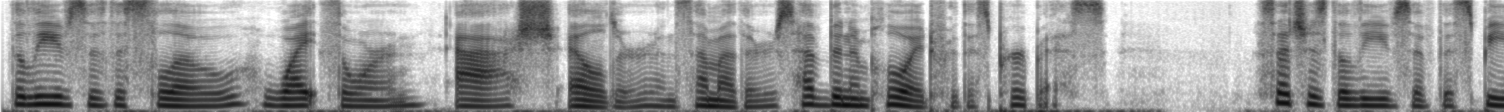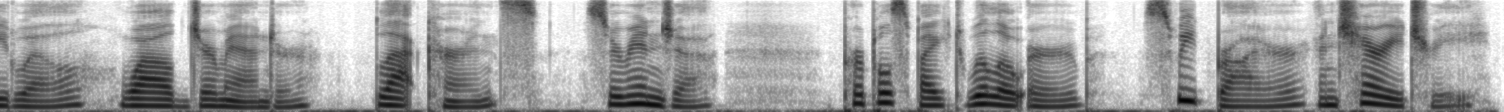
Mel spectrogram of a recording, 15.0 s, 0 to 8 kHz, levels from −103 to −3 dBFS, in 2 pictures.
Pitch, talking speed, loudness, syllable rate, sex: 180 Hz, 155 wpm, -18 LUFS, 4.5 syllables/s, female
